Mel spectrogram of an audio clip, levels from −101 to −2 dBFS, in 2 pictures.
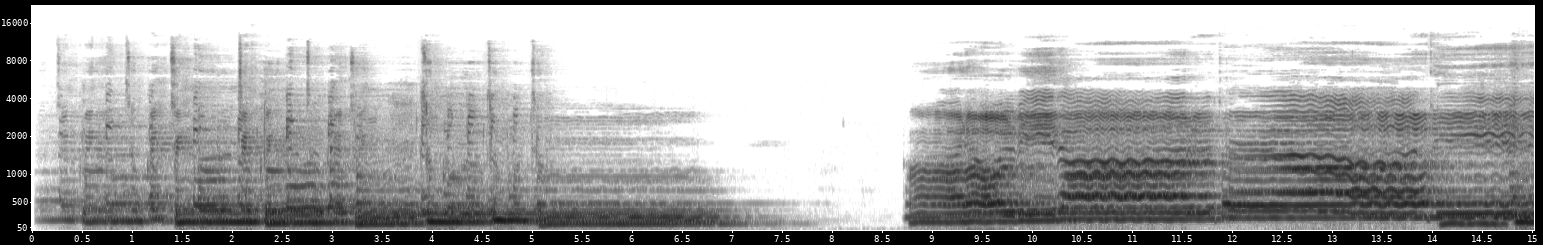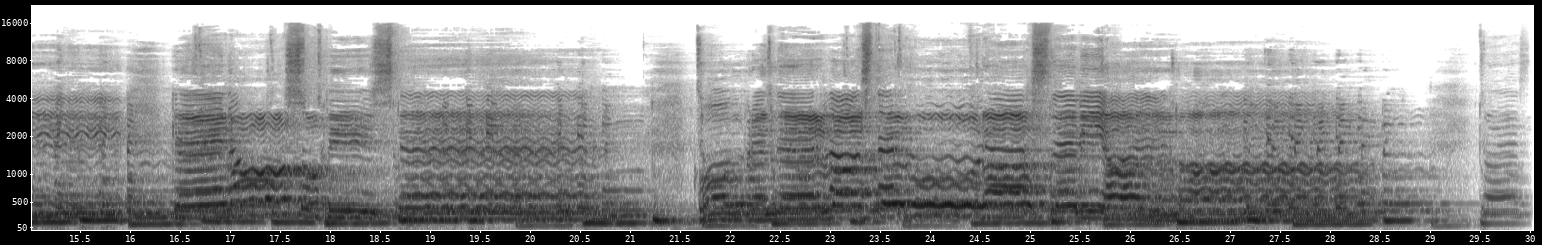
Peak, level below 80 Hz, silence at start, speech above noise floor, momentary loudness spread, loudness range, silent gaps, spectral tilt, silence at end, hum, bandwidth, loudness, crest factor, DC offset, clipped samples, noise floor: -4 dBFS; -52 dBFS; 0.1 s; 58 dB; 10 LU; 7 LU; none; -6 dB/octave; 0.1 s; none; 16 kHz; -18 LUFS; 14 dB; under 0.1%; under 0.1%; -77 dBFS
